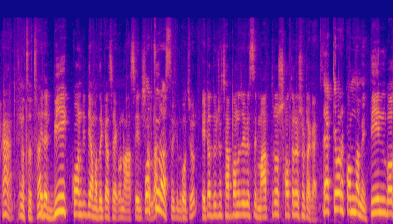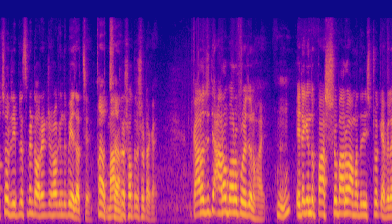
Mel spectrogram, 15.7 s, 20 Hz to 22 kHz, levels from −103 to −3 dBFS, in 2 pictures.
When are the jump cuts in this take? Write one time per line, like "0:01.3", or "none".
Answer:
none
